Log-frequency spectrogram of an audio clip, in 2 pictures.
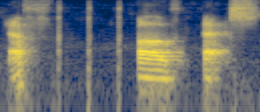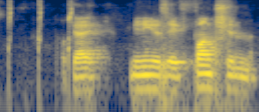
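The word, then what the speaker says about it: f(x): equal to 2x minus 3 okay this is pronounced f of X okay meaning is a function of X it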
